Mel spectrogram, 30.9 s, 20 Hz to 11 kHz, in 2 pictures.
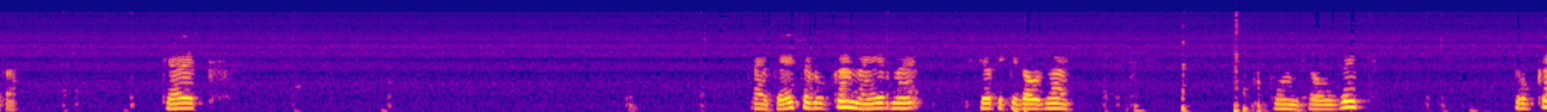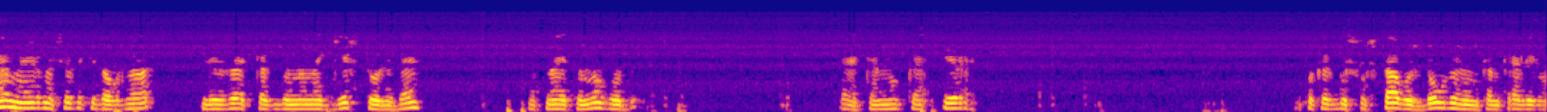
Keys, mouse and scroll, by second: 0.7 click, 1.3-3.0 middle drag, 3.9-6.3 middle drag, 6.9 click, 7.9-9.0 middle drag, 10.0 g, 11.0 click, 12.4 ctrl+z, 14.2 click, 16.7 g, 18.4 click, 18.8-20.3 middle drag, 20.4 g, 21.9 click, 22.3-23.3 middle drag, 24.7 r, 25.9 click, 27.5 g, 29.3-30.9 middle drag.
